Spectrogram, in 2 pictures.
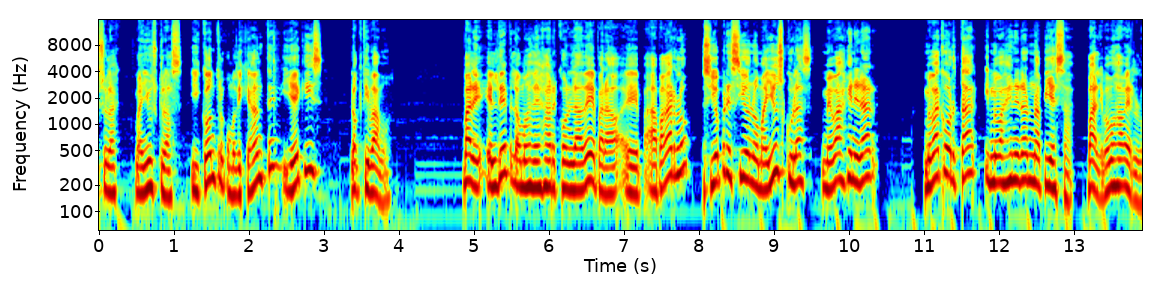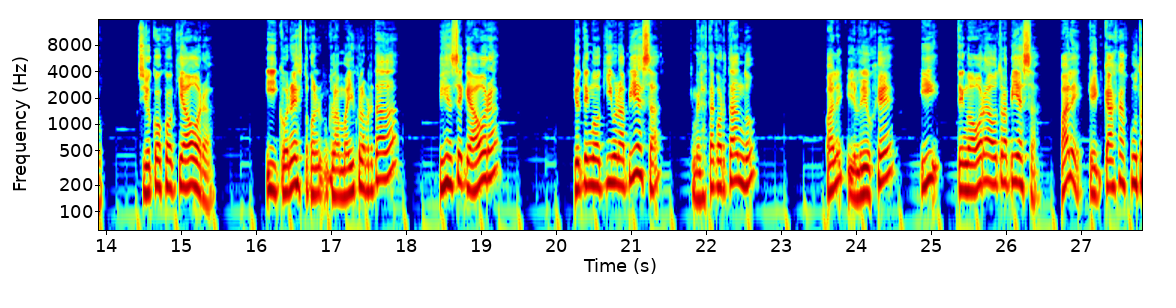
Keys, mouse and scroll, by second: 2.3 ctrl+shift+x, 18.9-22.4 middle drag, 20.0-20.7 scroll up 3, 23.0 right click, 24.3 g, 25.3-26.7 middle drag, 27.3 ctrl+z.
